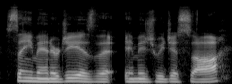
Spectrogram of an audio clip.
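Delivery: normal talking voice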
